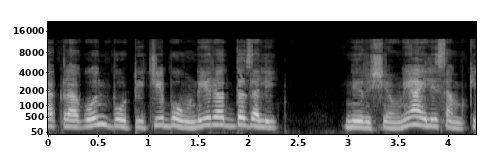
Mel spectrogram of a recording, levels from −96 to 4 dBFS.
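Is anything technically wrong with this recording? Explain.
Yes. Throughout the speech there is heavy damage consistent with HE-AAC compression, likely at a very low bitrate, around 16 kbps. Only the lower band is coded; the treble is synthesised from copied lower bands, so harmonics misalign, sibilants turn gritty and metallic, and nothing remains above 12.3 kHz.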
